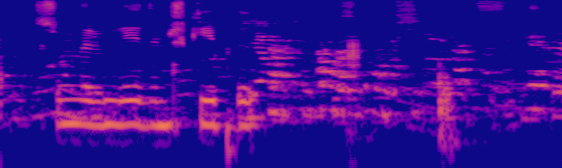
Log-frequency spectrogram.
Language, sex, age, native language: Icelandic, male, 9, Icelandic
